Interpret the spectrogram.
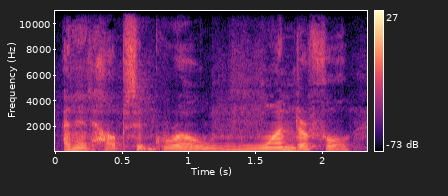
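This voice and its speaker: In a low voice, a woman teacher reads a picture book to young children with lots of expression, stopping to explain things simply and stressing key words. The recording is rough, with a slight hiss or hum.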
